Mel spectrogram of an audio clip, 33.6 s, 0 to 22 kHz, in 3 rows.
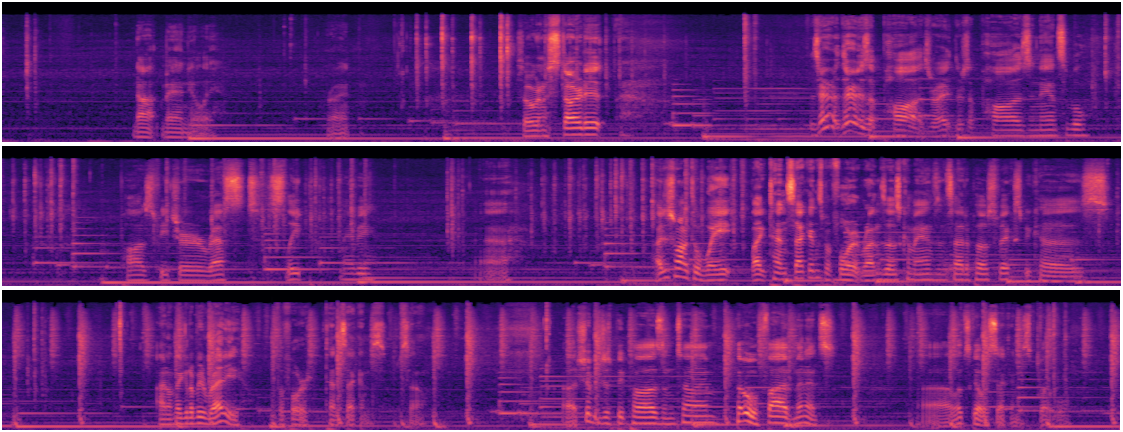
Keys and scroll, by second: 0.2 Up, 4.2 Delete, 4.4 Delete, 4.7 Delete, 5.0 Delete, 5.4 Page_Down, 5.6 Page_Down, 5.8 Page_Down, 5.9 Page_Down, 6.1 Page_Down, 6.2 Page_Down, 7.5 Return, 11.1 shift+super+f, 11.1-15.1 typing, 12.8 shift+super+f, 15.7 super+Tab, 16.6-18.9 typing, 22.7 ctrl+Tab, 32.7 super+c, 32.9 super+Tab.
